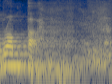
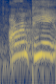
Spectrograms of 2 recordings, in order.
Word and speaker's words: RMPA: can see the rest we don't go rumpa right I've actually heard a couple people do this in the past and I've never stopped them and slap them upside the head but we don't we don't do rumpa all right just FYI don't do that you know we don't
